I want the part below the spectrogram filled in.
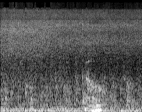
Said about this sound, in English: Steam engine is lit and fully functional.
